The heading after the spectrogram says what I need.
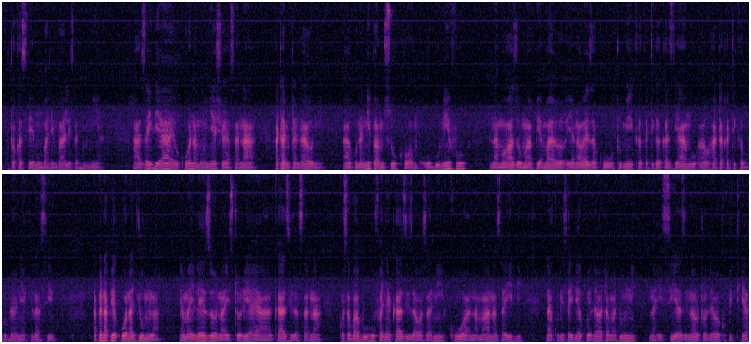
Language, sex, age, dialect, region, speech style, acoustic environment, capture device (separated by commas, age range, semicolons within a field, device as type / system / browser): Swahili, male, 25-34, Kenya - Mombasa, Kenya, nervous, silence, desktop / Windows / Chrome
